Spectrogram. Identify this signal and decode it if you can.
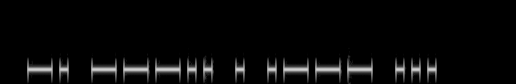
Morse code, heard as a keyed tone, about 15 wpm, 700 Hz. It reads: N8EJS
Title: USA Callsign DE Callsign 15wpm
